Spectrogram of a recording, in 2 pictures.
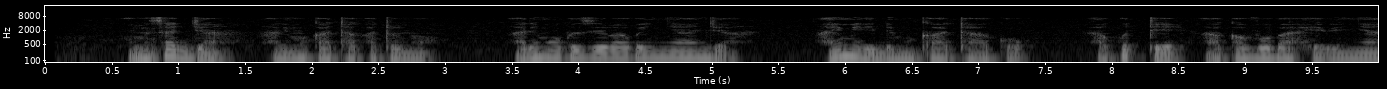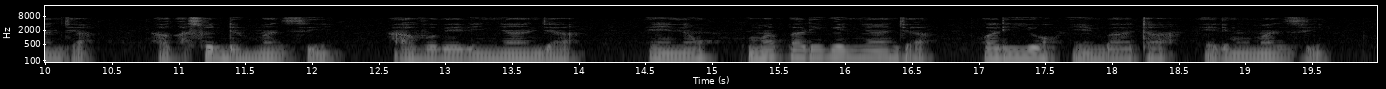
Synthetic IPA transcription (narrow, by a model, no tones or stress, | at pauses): o̞musaɟːaː | limukaːtakato̞no̞ | alimoːβuziβaβwe̞ɲːaːɲɟa̰ː | jimiɾidːe̞mukʰaːtʰako̞ | akutʰːe̞a̰kavuβaeβjeɲːaːɲɟaː | kasudːe̞mumazːi | avuβe̞ːβjiɲːaːɲɟa | eno̞kumabːaliɡe̞ɲːaːɲɟa | walijo̞embaːtae̞̰ɾimumazːi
